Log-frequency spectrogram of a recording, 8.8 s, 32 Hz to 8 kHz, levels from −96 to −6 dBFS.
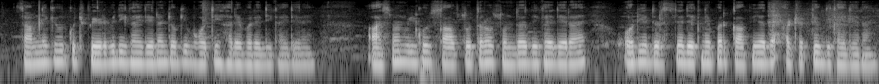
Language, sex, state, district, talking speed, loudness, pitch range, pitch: Hindi, male, Chhattisgarh, Bilaspur, 280 wpm, -32 LUFS, 120-130 Hz, 125 Hz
